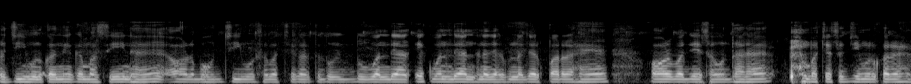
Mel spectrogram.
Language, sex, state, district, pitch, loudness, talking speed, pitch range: Hindi, male, Bihar, West Champaran, 120 Hz, -23 LUFS, 150 wpm, 115-120 Hz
